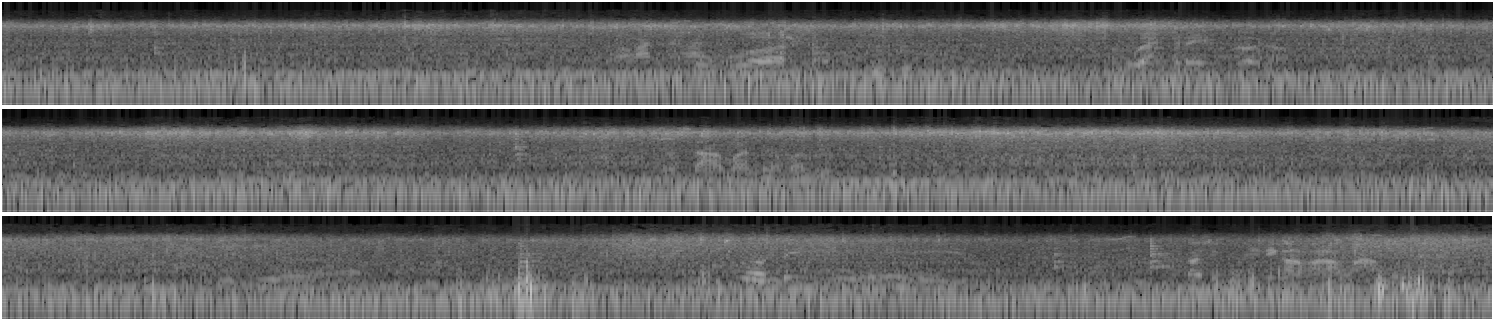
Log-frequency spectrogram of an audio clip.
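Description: Strong wind roars steadily over open water.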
